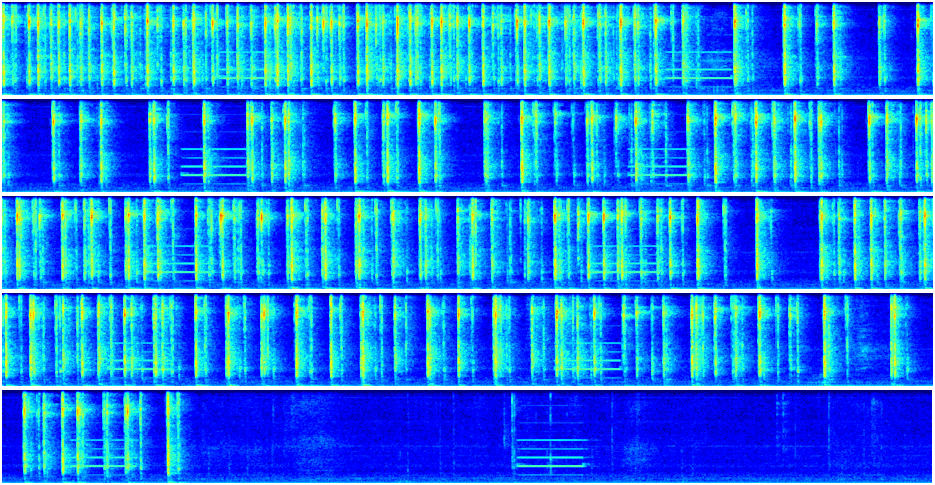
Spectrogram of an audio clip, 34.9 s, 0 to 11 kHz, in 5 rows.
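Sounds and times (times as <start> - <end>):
computer keyboard typing: 0.0 - 29.4
short beeps: 31.8 - 32.4.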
